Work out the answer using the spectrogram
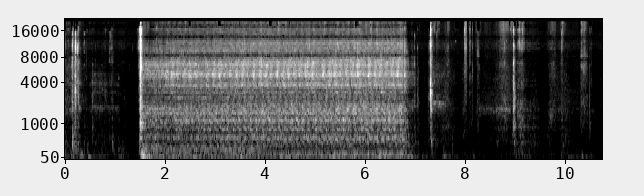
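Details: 1971 Ford F250 Highboy with overhauled engine, cold start after sitting since September, snowy weather: brief crank, catches quickly into steady even low idle, no misses; slight exhaust manifold donut leak; healthy cold start.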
